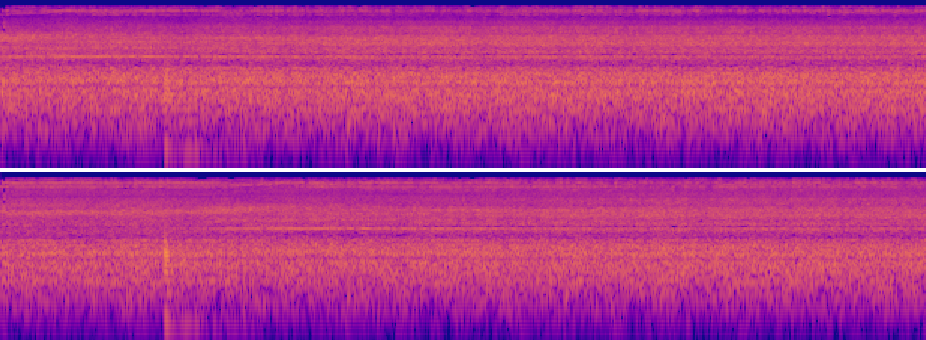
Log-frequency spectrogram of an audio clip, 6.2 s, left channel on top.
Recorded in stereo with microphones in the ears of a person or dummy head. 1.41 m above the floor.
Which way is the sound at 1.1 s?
30° right (ahead or behind).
